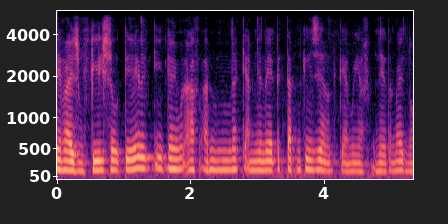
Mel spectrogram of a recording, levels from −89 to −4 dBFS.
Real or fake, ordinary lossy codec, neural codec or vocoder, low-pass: fake; none; codec, 16 kHz, 2 kbps, FunCodec, trained on LibriTTS, 25 frames a second; 5.4 kHz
